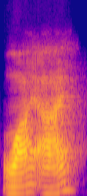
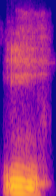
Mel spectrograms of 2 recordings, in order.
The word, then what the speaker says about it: Yi: I'm gonna have to share a little story here because my last name, YI, is actually pronounced E. So it's E. But YI is like Yi or Yai to most people who don't know.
